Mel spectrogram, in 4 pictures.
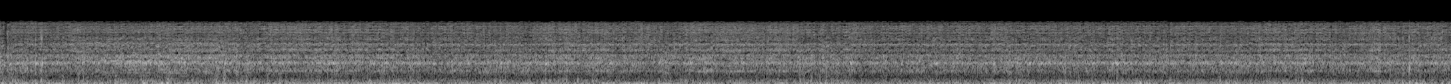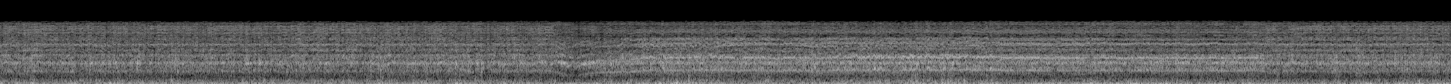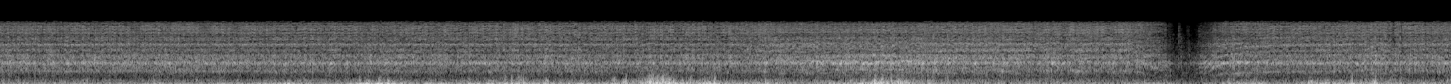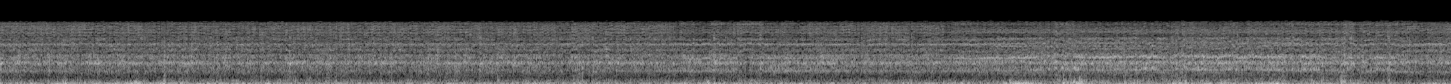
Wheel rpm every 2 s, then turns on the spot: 170, 170, 170, 170, 170, 160, 160, 170, 160, 160, 150, 160, 160, 170, 160, 170, 160, 160, 160, 160, 110, 160, 170, 170, 170, 170, 160, 160, 160.
none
